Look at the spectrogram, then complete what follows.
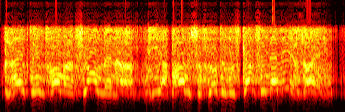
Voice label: dialog, dialogs german; War Thunder; midway

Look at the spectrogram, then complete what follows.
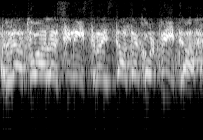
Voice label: left wing mood med, speech it; War Thunder

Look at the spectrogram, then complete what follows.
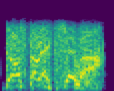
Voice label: voice message direct hit, crew tanks polish

